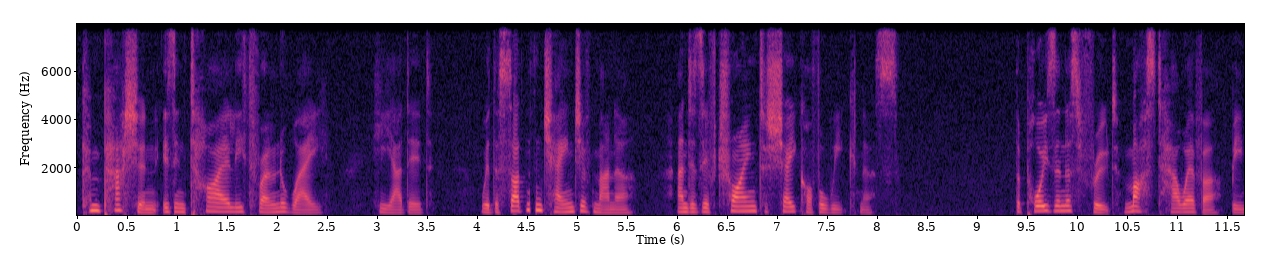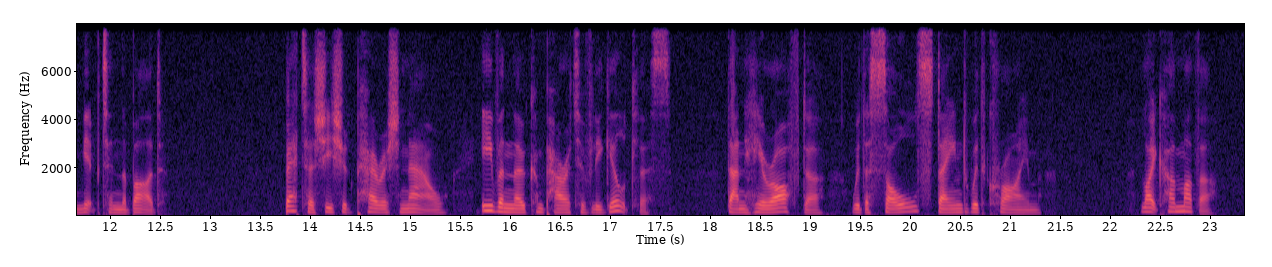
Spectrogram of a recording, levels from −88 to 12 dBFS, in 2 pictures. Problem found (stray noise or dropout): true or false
false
